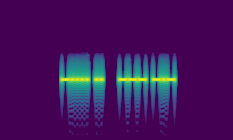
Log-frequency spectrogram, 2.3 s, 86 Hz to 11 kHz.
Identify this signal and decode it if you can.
Morse code, heard as a keyed tone, about 50 wpm, 700 Hz. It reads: 6I OK
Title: Winter Field Day Exchanges Encore 50wpm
